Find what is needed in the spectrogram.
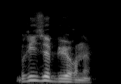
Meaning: plural of burne
- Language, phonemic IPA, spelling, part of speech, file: French, /byʁn/, burnes, noun, LL-Q150 (fra)-burnes.wav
